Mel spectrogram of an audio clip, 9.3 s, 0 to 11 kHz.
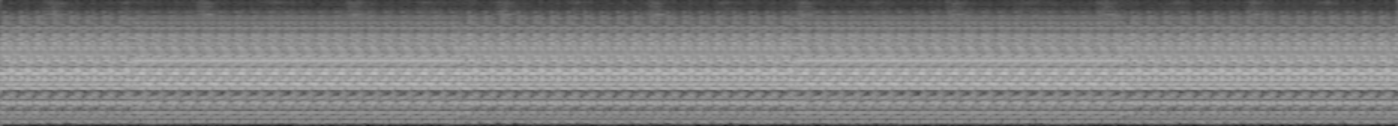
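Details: Steady loud electronic buzzing with rapid regular pulsing, about three pulses a second, from a Philips 1.5T MRI scanner running a proton density knee sequence; MRI scanner noise.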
